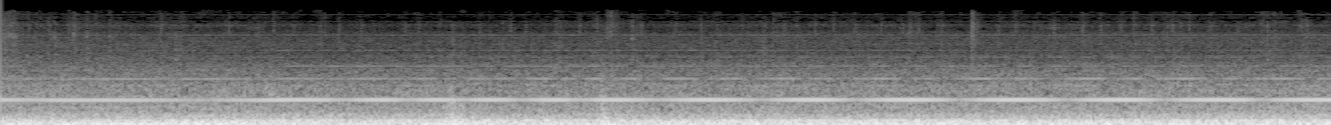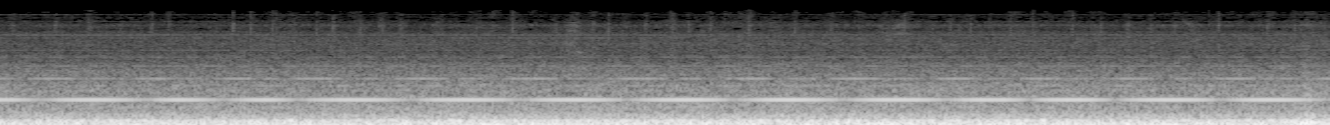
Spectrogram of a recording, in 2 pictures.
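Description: Jet engines roar steadily with a low rumble inside an airliner cabin.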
